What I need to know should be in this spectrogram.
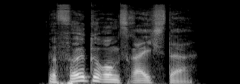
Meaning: inflection of bevölkerungsreich: 1. strong/mixed nominative masculine singular superlative degree 2. strong genitive/dative feminine singular superlative degree
- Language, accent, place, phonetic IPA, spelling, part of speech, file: German, Germany, Berlin, [bəˈfœlkəʁʊŋsˌʁaɪ̯çstɐ], bevölkerungsreichster, adjective, De-bevölkerungsreichster.ogg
